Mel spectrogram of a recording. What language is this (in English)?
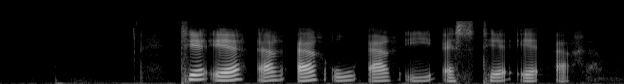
Norwegian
